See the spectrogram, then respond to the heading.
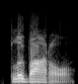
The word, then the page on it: bluebottle: American English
